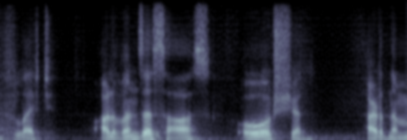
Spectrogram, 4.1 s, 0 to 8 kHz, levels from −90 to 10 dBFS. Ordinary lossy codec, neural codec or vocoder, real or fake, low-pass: none; codec, 16 kHz, about 1 kbps, DyCAST, with the encoder's durations; fake; none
